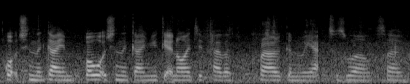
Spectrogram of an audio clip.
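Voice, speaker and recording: A woman in the police gives casual interview answers, speaking quickly and evenly. Outdoor traffic noise is clear behind her voice. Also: medium pitch, flat delivery. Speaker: police officer.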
